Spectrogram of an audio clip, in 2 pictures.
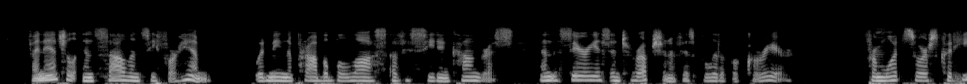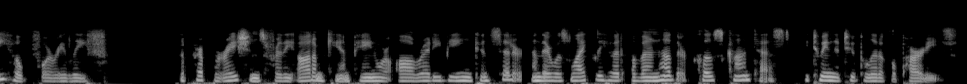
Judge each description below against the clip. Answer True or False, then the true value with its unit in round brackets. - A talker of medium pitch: True (170 Hz)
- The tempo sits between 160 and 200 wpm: True (165 wpm)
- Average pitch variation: False (2.2 semitones)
